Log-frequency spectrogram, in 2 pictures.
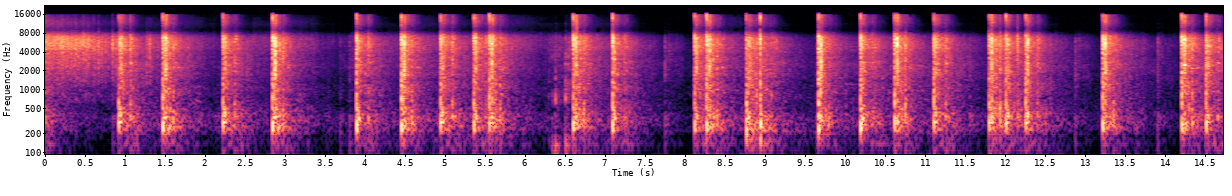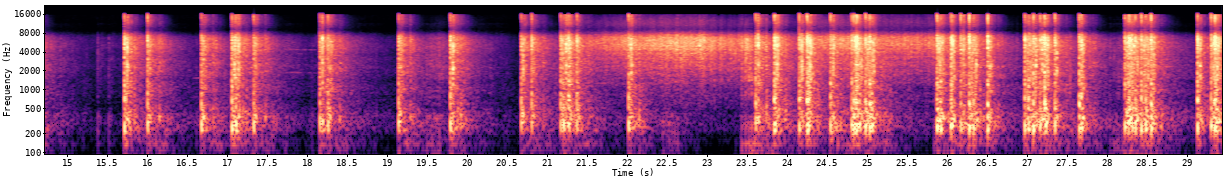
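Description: Aerial fireworks going off in a continuous barrage: sharp bangs about twice a second, each with a short decaying tail, coming thicker and louder in the last few seconds.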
